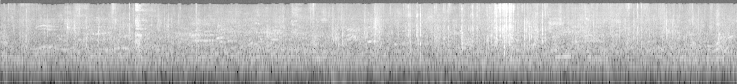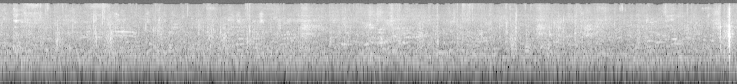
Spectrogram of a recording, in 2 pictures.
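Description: A large outdoor crowd murmurs and chatters steadily.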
